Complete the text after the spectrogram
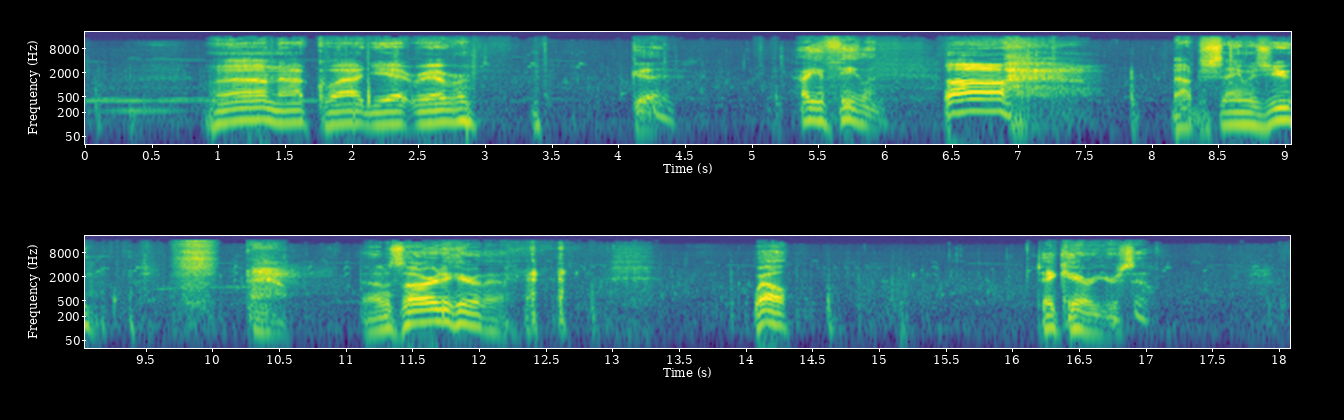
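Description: An older man speaks calmly in reply.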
